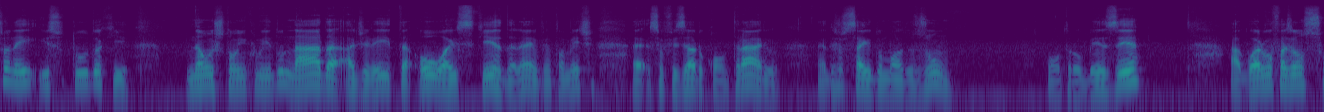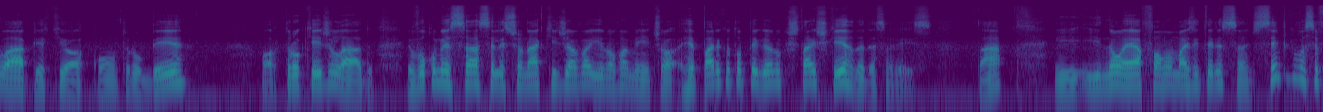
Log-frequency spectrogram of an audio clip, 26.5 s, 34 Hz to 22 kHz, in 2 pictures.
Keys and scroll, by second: 10.3 ctrl+b, 11.2 z, 14.6 ctrl+b, 15.2 shift+[.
